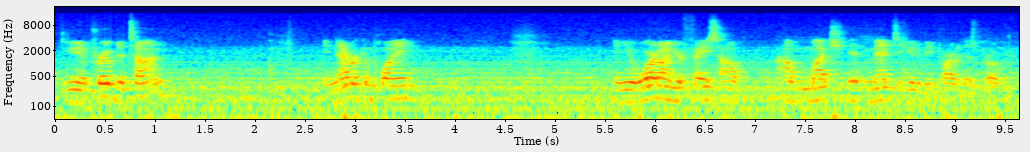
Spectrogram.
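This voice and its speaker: An American man, a college team coach, giving an earnest, deliberate pep speech to his players in the locker room, pausing for emphasis. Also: mid-range voice. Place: locker room, heard from a distance. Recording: echoey distant room recording with loud noise.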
